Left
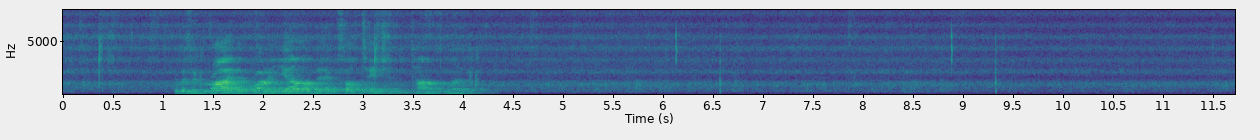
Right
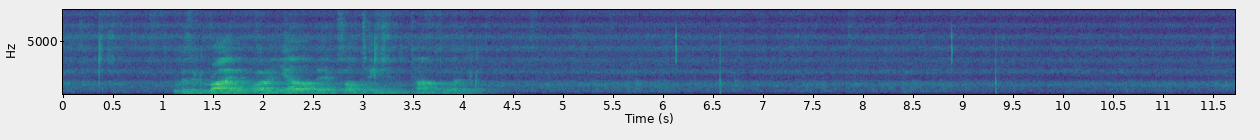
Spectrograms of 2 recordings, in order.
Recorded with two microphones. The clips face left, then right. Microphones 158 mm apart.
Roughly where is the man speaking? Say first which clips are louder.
Right 4 dB; right.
